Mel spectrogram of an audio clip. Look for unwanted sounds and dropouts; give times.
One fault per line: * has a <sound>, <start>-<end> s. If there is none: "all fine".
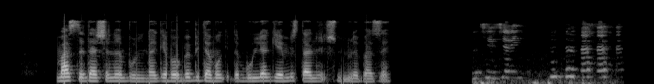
* has a laugh, 4.7-6.3 s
